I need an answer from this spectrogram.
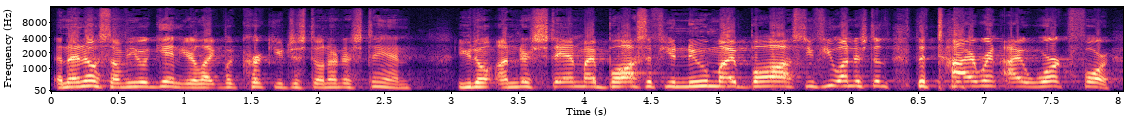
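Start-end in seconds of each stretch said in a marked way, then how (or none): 1.3-8.0 whiny complaint. Acted. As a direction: play the fed-up employee griping. Congregant complaining about tyrant boss.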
